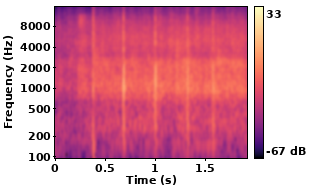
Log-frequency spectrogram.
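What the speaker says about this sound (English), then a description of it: "let's applaud Skip Myers and Justin Smith" Audience at an awards ceremony applauds in a brief, moderate burst with a few sharp individual claps standing out, no voices over it.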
